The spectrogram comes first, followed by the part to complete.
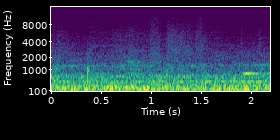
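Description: A steady rumble with a faint continuous hum: supermarket background noise with no distinct events.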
